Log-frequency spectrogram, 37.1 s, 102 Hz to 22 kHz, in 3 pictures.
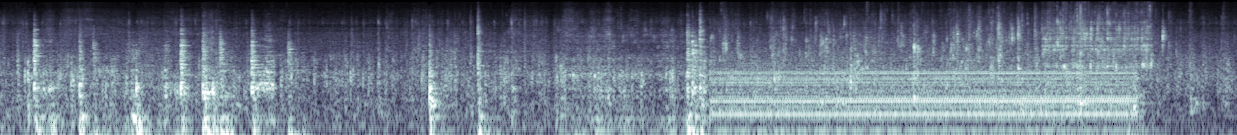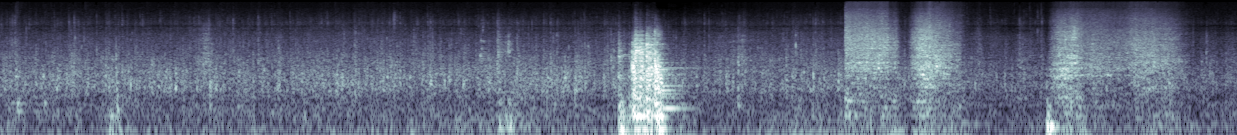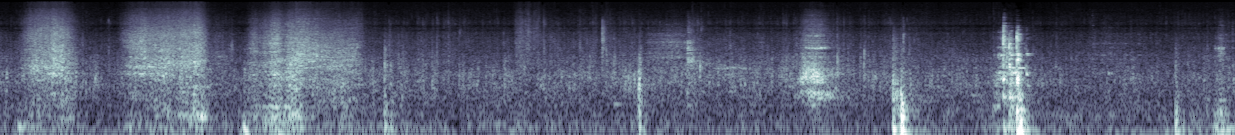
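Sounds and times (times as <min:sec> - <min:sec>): water running into container: 0:04.1 - 0:12.1
steady hum: 0:06.8 - 0:11.6.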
